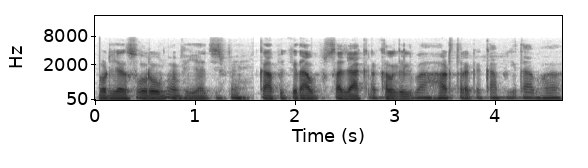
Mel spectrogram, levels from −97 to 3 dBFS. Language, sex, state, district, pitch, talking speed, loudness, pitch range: Hindi, male, Uttar Pradesh, Varanasi, 115 Hz, 230 wpm, -19 LUFS, 105-125 Hz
